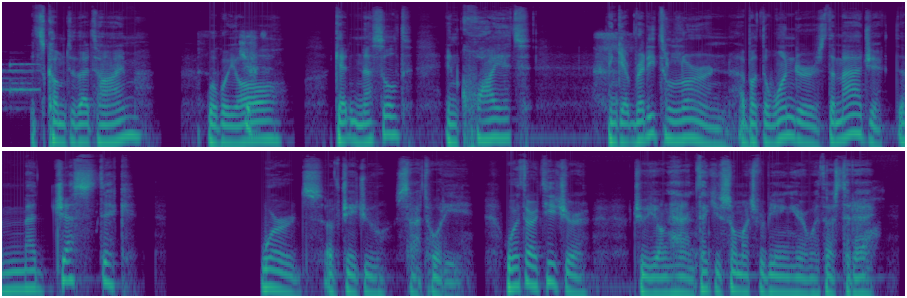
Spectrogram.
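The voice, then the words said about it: Dramatic hushed radio-host voice. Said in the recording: “This is my NPR voice... it's so dramatic. Yeah. It's very, very dramatic.”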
